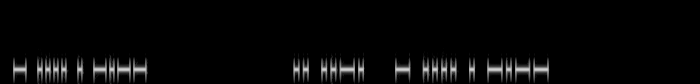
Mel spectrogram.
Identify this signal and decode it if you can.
Morse code, heard as a keyed tone, about 30 wpm, 700 Hz. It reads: THEY IF THEY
